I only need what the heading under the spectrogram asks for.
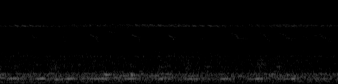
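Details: Greater coucal (Centropus sinensis) in a garden in western Thailand near Hua Hin gives a soft series of deep, hollow hoots, about three or four each second, over a steady high insect hiss.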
